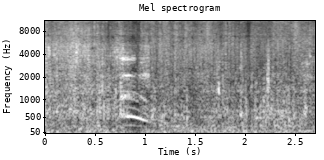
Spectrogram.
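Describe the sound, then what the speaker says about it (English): Powerful Santa Ana wind gusts batter a microphone outdoors in San Bernardino at night, a steady loud roar of rushing air and buffeting, with a brief swooping tone in the middle. "Powerful wind gusts rattling signs and tipping over shopping carts in San Bernardino tonight."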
